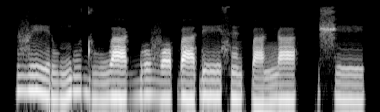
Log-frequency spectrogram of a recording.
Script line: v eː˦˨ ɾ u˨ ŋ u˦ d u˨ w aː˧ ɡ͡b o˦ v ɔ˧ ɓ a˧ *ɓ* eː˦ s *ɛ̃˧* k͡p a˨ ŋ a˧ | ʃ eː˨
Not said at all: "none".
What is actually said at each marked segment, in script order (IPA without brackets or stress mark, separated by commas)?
ɗ, ɛ̃˧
